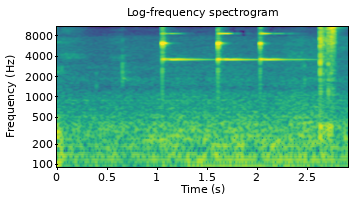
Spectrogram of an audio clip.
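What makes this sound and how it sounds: A toned silver coin, balanced on a fingertip, is struck four times with another coin in a ping test that checks by its ring whether it is real silver. Each tap gives a short, bright metallic ping with a steady tone near 3.6 kHz and high overtones that fade within about a fifth of a second, over a low background hum. No verdict on the coin is given.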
